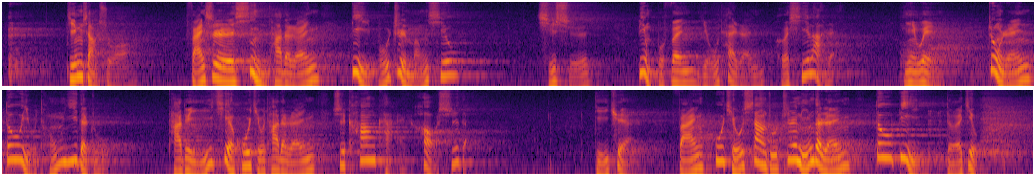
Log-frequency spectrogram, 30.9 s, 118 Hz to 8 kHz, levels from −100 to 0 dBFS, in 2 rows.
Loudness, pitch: -32 LUFS, 135 Hz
